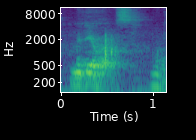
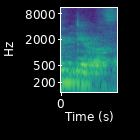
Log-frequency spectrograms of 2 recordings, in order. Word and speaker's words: Medeiros: I do apologize and the correct pronunciation is Medeiros so it's Maderos I'm the new manager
